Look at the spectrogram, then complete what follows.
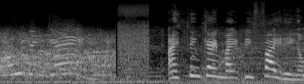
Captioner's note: static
